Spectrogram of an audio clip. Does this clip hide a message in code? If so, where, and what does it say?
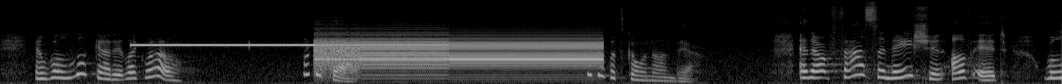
Yes: cassette data (Kansas City type), 1200 baud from 1.3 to 6.0 s, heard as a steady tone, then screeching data, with speech in English.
